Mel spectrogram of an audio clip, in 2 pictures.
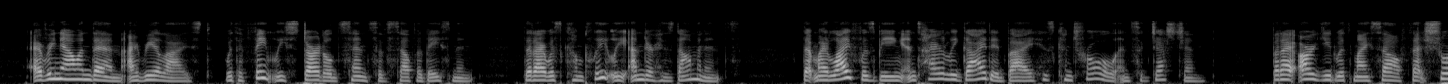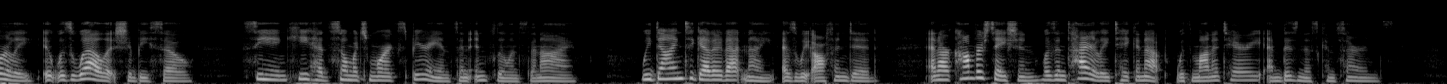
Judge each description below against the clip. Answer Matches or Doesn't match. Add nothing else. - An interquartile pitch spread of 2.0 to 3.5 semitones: Doesn't match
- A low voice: Doesn't match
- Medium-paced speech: Matches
